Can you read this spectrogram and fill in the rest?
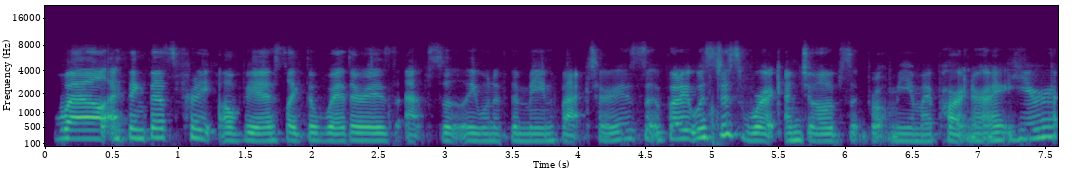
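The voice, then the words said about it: Scottish accent. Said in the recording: “you have a lovely Scottish accent”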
